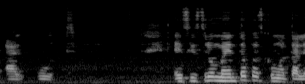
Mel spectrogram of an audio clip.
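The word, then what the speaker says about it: العود: Eh, al Uud se llama, se escribe árabe, pero se dice al UT.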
